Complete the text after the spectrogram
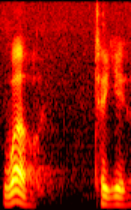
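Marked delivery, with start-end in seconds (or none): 1.3-1.7 low, soft, grave reading of the woes; solemn scripture reading. Acted. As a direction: read the woes like a hushed warning. Reads scripture passage.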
